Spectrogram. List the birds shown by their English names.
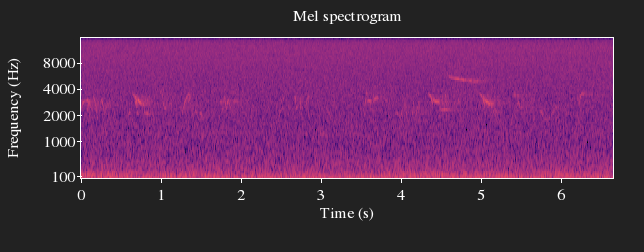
American Robin, Brown-headed Cowbird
